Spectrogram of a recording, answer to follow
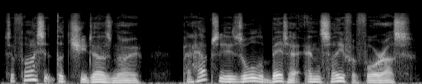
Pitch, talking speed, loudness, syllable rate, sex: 120 Hz, 215 wpm, -15 LUFS, 5.8 syllables/s, male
